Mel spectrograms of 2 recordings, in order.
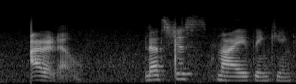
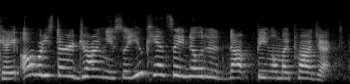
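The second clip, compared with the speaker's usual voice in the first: higher and louder, bubbling rush; excited Allie; 7 semitones higher, 5 dB louder than usual. Retold or imitated. Allie ranting her love to Leo, higher and excited. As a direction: quote her like a giddy girlfriend. Quoting Allie's cute rant.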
